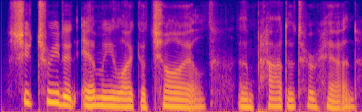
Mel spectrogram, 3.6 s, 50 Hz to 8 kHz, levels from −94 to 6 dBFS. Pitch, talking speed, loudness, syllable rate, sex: 160 Hz, 165 wpm, -16 LUFS, 4.0 syllables/s, female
